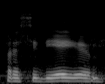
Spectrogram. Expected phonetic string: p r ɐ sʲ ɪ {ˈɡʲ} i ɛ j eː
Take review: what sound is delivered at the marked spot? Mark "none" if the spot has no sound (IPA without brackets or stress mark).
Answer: dʲ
